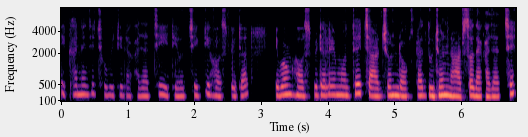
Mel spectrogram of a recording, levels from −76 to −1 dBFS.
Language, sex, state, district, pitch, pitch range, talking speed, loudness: Bengali, female, West Bengal, North 24 Parganas, 215 Hz, 200-225 Hz, 185 wpm, -30 LUFS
